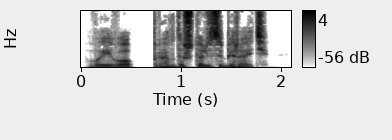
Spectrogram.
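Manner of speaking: plain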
